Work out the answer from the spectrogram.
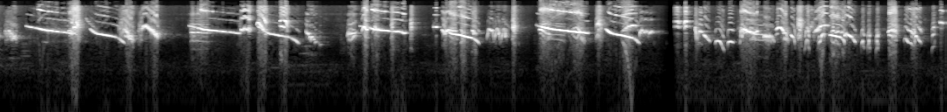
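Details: Female white-rumped shama persistently calling at a male, repeated loud descending whistles interleaved with sharp clicks and chatter, in bursts separated by brief silences, growing more jumbled toward the end.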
